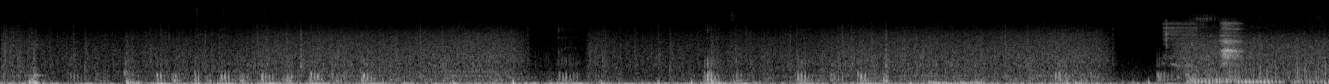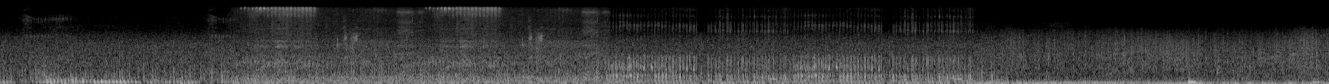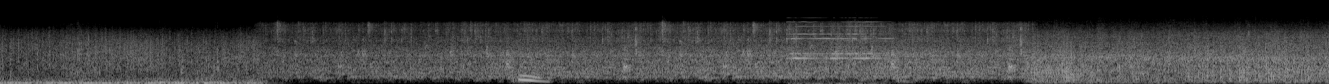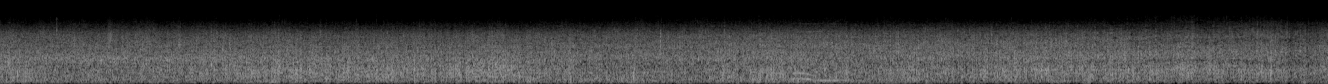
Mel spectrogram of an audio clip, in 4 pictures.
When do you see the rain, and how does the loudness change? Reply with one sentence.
The rain can be heard from 0.0 to 53.1 s, getting louder.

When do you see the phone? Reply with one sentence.
You can hear the phone from 34.4 to 35.5 s.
